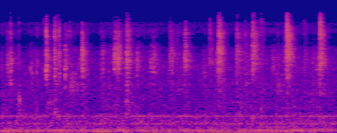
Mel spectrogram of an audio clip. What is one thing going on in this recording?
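A cat chews and licks a treat close by with soft wet clicks.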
